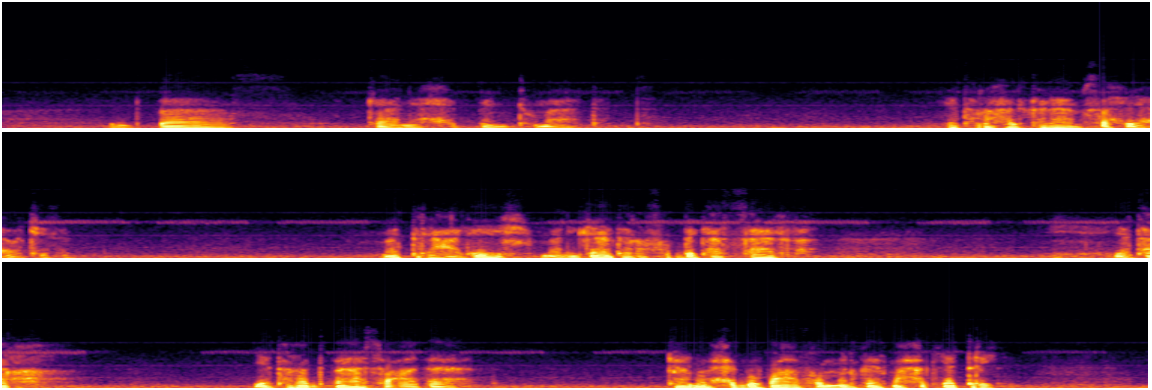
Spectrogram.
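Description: A man speaks slowly in short bursts with long pauses.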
